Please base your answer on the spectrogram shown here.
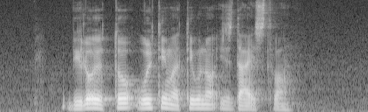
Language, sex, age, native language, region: Slovenian, male, 30-49, Slovenian, Central Slovenia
